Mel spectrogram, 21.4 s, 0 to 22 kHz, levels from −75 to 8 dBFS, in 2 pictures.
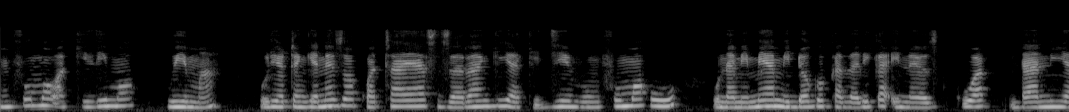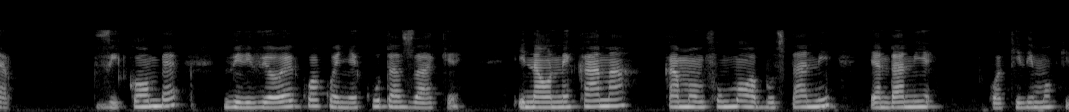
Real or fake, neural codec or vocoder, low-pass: real; none; 7.2 kHz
